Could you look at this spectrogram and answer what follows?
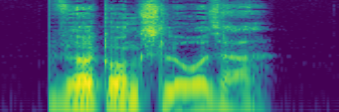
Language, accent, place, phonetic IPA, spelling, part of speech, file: German, Germany, Berlin, [ˈvɪʁkʊŋsˌloːzɐ], wirkungsloser, adjective, De-wirkungsloser.ogg
- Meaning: 1. comparative degree of wirkungslos 2. inflection of wirkungslos: strong/mixed nominative masculine singular 3. inflection of wirkungslos: strong genitive/dative feminine singular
